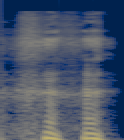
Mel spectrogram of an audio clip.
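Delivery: quick high laugh at himself; high sheepish laugh. Acted. Vampire caught out about looking dead, quick high laugh.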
